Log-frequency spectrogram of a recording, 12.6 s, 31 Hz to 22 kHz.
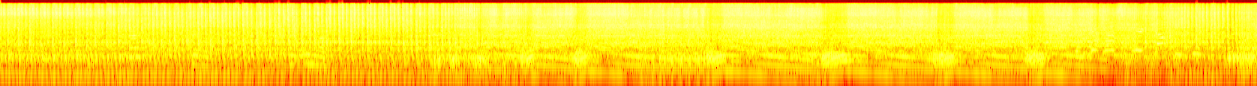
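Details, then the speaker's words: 150 cc two-stroke dirt bike with about 40 engine hours, bolts already retightened: rough, rattly revving in repeated blips with metallic clatter rising with revs, source hard to place; a broken, cracked piston found. "also selbst das hört sich an scheiße an man kann ja auch nicht identifizieren von wo das kommt"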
